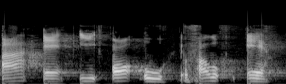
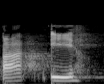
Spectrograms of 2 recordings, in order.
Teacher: Aqui no Rio de Janeiro, a nossa pronúncia é muito aberta.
